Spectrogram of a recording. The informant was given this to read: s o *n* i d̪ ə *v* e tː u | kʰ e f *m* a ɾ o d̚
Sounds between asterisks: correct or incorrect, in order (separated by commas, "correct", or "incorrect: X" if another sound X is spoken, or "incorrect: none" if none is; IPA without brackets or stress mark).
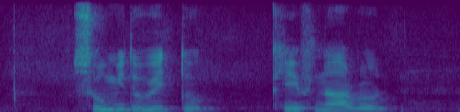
incorrect: m, incorrect: w, incorrect: n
